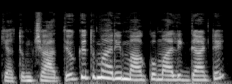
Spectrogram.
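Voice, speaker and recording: A woman voicing a gentle, caring mother who runs a food cart in a story. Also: mid-range voice, lively intonation, fast talker, dry recording, clean studio sound, natural voice.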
